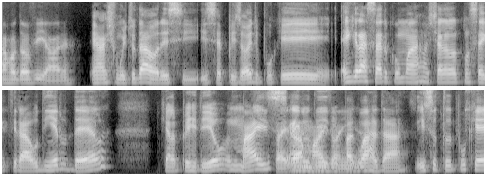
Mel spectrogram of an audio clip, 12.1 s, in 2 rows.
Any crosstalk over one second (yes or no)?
yes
